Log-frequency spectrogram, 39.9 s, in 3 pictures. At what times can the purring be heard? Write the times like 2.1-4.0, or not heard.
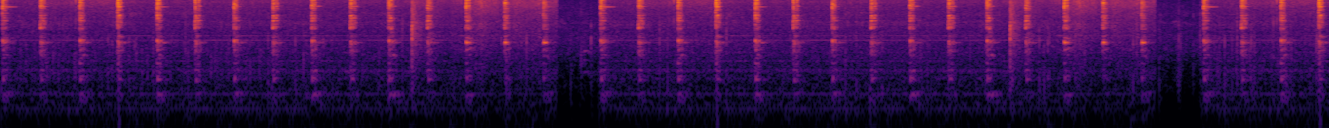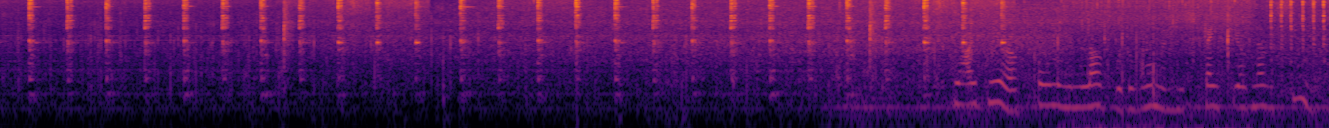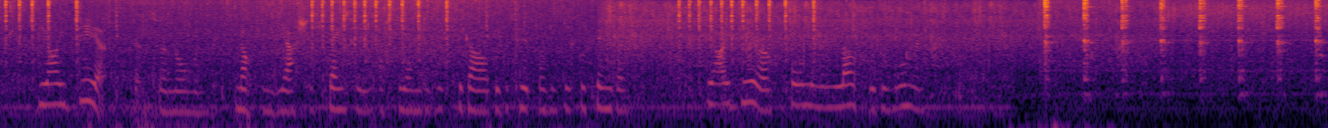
21.4-39.8.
